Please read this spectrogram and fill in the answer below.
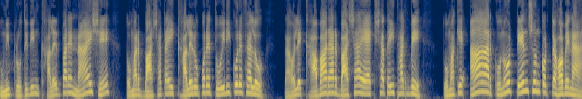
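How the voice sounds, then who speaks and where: A female-sounding, cartoonish character voice at middle pitch and moderate pace, on a very clean recording with a silent background. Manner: boastful, self-important.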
